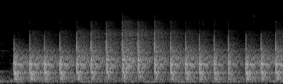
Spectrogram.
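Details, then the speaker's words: Coin tap test on the fiberglass rear hatch of a Porsche 944, before a drill-and-fill epoxy repair: quick taps, about six a second, turn dull and flat over a void or disbond instead of high-pitched and crisp. "And then as you go across, once you get to a void, it's going to create a dull sound. So listen to this. So you can hear So you can hear that dullness."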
